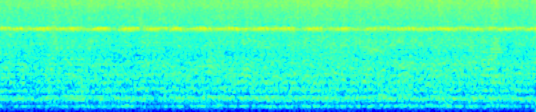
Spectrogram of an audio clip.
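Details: Unbroken droning hum of many bees, level and dense for the whole stretch, overlaid by a fixed high-pitched tone and no other distinct sounds.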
